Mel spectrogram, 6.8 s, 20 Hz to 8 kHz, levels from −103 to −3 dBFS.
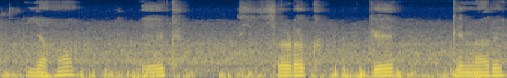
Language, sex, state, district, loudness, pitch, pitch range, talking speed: Hindi, male, Rajasthan, Bikaner, -18 LUFS, 125 Hz, 120-135 Hz, 45 wpm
